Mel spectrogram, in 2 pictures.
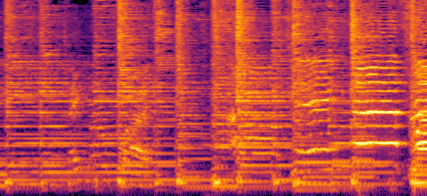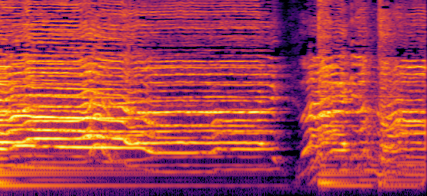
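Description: Acoustic guitar strummed under several voices singing a southern gospel song in harmony. About four seconds in the voices hold a long note over a ringing chord, drop out briefly near the end, then the strumming and singing pick up again.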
